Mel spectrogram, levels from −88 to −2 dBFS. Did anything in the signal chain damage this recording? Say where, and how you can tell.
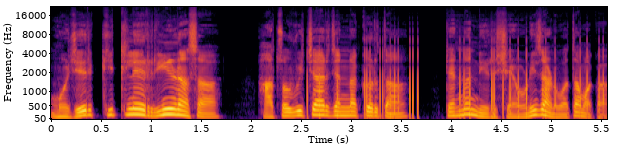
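Yes. A train of clicks runs from 2.56 s, just after "कितलें रीण आसा हाचो", to 5.53 s. It consists of about thirty similar pops at an uneven 9.8 per second, up to about 15 dB above the speech, likely interference in the analogue wiring. They appear as sharp waveform spikes and as irregular full-band vertical lines on a spectrogram.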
